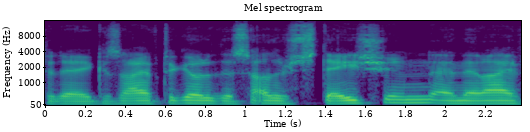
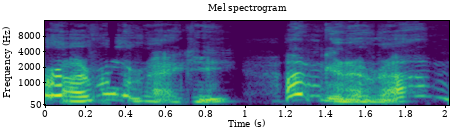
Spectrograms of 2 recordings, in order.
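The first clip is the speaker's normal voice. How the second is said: very high, swooping, drawn-out cartoon dog voice; 7 dB louder than usual. Repeating a joke line as Scooby-Doo: Scooby-Doo voice. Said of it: "the actual line was that Scooby-Doo".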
